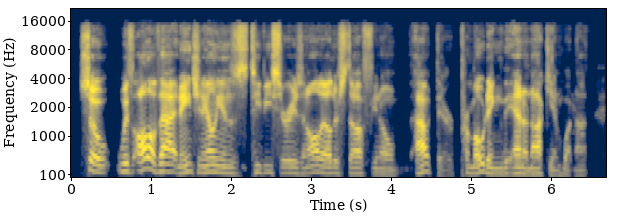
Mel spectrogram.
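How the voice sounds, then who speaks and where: With an American accent, a man talks very fast, hardly pausing, with ordinary pitch variation. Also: fairly high pitch for a man, big swings in loudness, dry, close sound with no echo. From western Massachusetts (Chicopee). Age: 40s. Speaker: online preacher and screenwriter, conspiracy researcher. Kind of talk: casual interview chat.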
